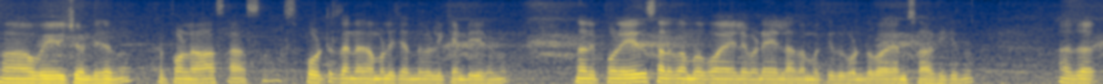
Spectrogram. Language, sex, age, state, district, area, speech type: Malayalam, male, 60+, Kerala, Alappuzha, rural, spontaneous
